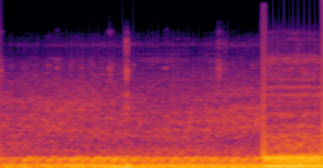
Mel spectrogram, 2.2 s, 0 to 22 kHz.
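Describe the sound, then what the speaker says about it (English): A turbocharged Honda D16 engine with GT35 turbo and Vitara pistons idles with a steady low rumble and a slightly uneven, missing beat, growing a bit louder near the end, with no talk. "But the car, it sounds weird. It sounds like it has a little bit of a miss."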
